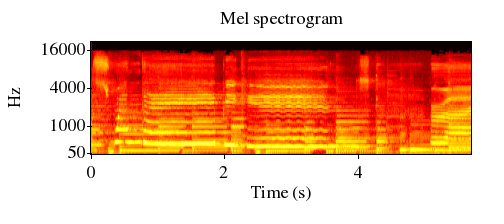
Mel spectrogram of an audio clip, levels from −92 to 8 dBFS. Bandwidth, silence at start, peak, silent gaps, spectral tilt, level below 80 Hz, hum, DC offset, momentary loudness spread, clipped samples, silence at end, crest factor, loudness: 16 kHz; 0 s; 0 dBFS; none; -4 dB/octave; -48 dBFS; none; under 0.1%; 9 LU; under 0.1%; 0 s; 12 dB; -12 LUFS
